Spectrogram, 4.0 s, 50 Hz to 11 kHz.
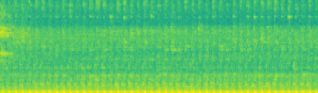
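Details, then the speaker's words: Suzuki Satria FU 150 single-cylinder idling after a valve clearance adjustment to about 0.10–0.15 and 0.20–0.25 mm; steady idle with light regular valve-train clatter and no irregular knocks. Normal idle. "tes suara mesinnya bosku ini SIM kleapnya tadi itu tes suaranya Uh mantap ini udah paling fix ini menurut bangro ini setelan klep ini udah standar pabrik ini"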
